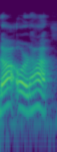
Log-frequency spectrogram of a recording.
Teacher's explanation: जहाँ पर जीभ के अगले भाग को उठाकर तेज़ी से फेंकते हुए हमारी आवाज़ निकलती है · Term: उत्क्षिप्त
